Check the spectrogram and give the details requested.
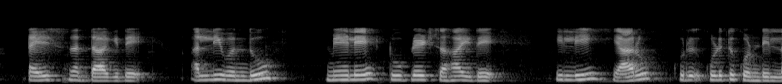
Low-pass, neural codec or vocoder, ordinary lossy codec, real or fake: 5.4 kHz; none; none; real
